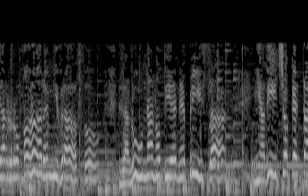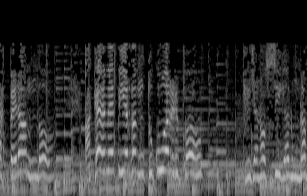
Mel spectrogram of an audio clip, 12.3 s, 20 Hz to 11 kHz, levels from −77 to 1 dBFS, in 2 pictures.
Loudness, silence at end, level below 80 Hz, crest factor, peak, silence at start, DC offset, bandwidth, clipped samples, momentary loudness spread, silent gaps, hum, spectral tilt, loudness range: -26 LUFS; 0 s; -44 dBFS; 16 dB; -10 dBFS; 0 s; under 0.1%; 5.8 kHz; under 0.1%; 10 LU; none; none; -10 dB/octave; 2 LU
